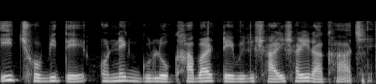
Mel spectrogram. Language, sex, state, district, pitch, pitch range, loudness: Bengali, male, West Bengal, Alipurduar, 150 Hz, 135-155 Hz, -19 LUFS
